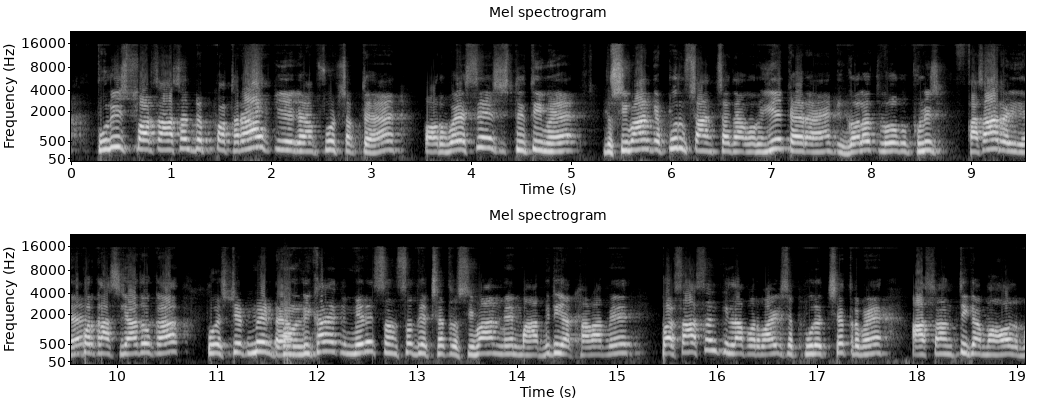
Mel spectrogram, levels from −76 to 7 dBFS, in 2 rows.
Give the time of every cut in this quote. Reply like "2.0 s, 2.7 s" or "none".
9.6 s, 11.7 s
